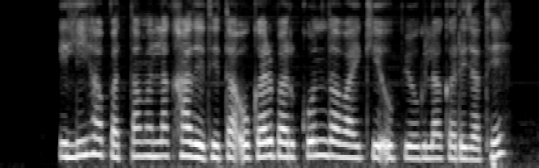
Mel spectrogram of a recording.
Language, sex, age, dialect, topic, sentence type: Chhattisgarhi, female, 18-24, Central, agriculture, question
